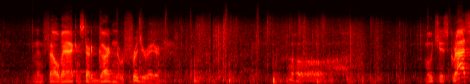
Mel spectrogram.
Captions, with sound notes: And then fell back, and started guarding the refrigerator. [sighs] Muchas gracias.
